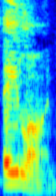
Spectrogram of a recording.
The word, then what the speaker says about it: Alon: Shalom, my name is Alon, pronounced like you're gonna cut grass, like you're gonna cut a lawn.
